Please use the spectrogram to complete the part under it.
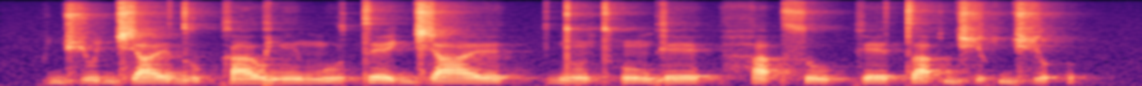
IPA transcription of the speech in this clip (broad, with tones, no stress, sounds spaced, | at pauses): d͡ʑ u˦˨ d͡ʑ a˦ ɪ̯ d u˦˨ k a˨ ʊ̯ j ĩ˨ m u˦ t e˦ d͡ʑ a˦ ɪ̯ | d ũ˦˨ tʰ ũ˦˨ ɡ e˦˨ | h ä˦ ʔ sʰ u˨ k e˦ t ä˦ ʔ d͡ʑ ʊ˦ ʔ d͡ʑ ʊ˦ ʔ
